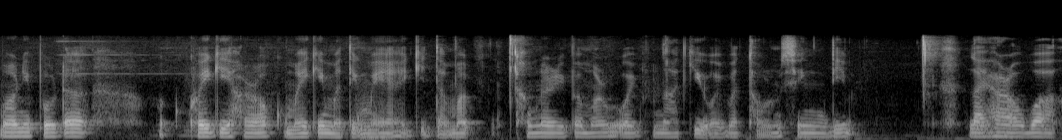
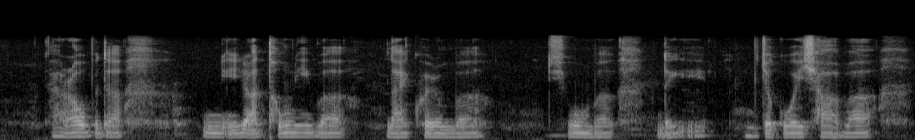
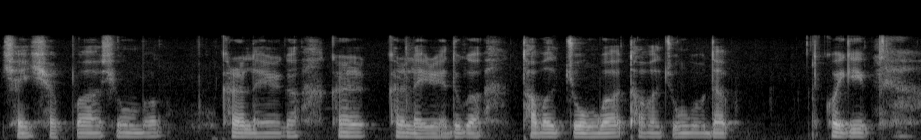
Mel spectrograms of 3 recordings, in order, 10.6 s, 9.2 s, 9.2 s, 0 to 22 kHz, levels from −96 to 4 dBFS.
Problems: none marked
